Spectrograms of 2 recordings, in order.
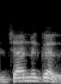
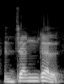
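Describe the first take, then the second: First: जनगल said as ज-न-गल with a clear n sound; split syllables. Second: Said in the usual way. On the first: Shown as a demonstration. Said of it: "थोड़ा जनगल". (जनगल को ज-न-गल तोड़कर, न साफ़ बोलते हुए) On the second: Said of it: "तो क्या उच्चारण क्या हो रहा है".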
